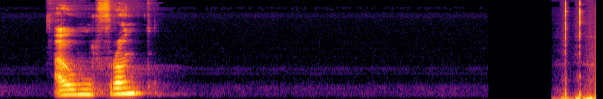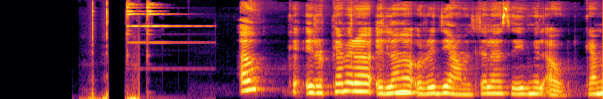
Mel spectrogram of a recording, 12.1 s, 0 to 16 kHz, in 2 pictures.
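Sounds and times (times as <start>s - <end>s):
click sound effects: 6.9s - 7.5s
bright bell ding: 7.3s - 8.2s.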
